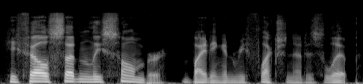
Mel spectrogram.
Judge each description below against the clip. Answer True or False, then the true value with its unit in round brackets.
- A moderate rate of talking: True (165 wpm)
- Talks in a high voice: False (100 Hz)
